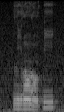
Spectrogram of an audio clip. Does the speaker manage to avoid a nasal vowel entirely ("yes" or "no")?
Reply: no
